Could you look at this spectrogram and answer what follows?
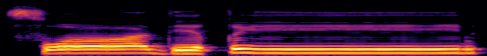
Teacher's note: تم دونوں پہ اخفا ہوگا، اخفا حقیقی، نون کو دونوں جگہ پہ چھپائیں گے۔ صادقین، صاد بھی مستعلیہ حروف ہے، اس کو پورا پڑھنا اور کھینچنا ہے کھڑی زبر کی وجہ سے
